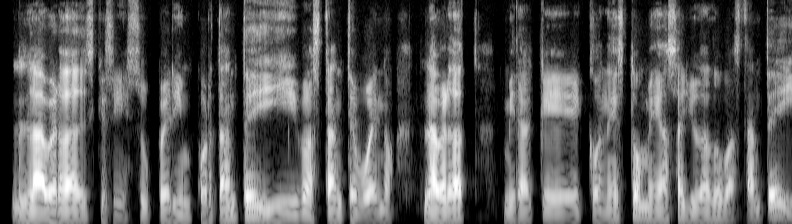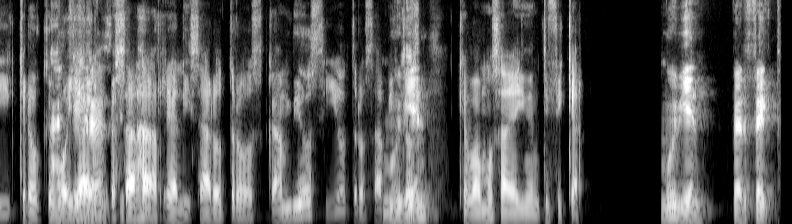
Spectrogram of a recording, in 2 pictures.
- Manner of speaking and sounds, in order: background speech
- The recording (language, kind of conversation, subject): Spanish, unstructured, ¿Alguna vez cambiaste un hábito y te sorprendieron los resultados?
